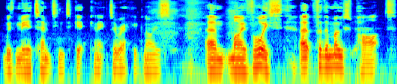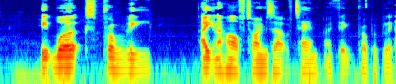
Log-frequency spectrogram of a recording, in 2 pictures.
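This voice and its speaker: A man's voice: on the low side, steady tone, moderate pace, vocal fry, no echo. A man in a casual tech chat, explaining things in a rambling way as a podcast speaker. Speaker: podcast guest or co-host explaining a console.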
